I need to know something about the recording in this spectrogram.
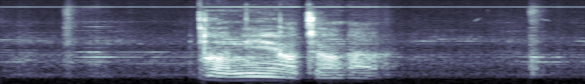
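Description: A woman talks softly close by.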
